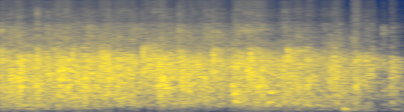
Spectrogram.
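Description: Steady, dense audience applause from a crowd reacting to a political speaker, sustained and fairly loud throughout with no voices on top.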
